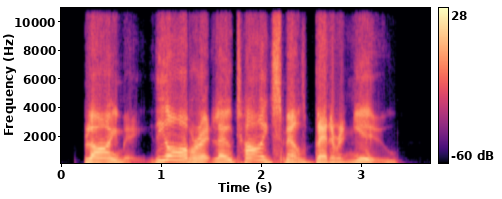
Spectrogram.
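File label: English male; Pirates Of The Caribbean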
